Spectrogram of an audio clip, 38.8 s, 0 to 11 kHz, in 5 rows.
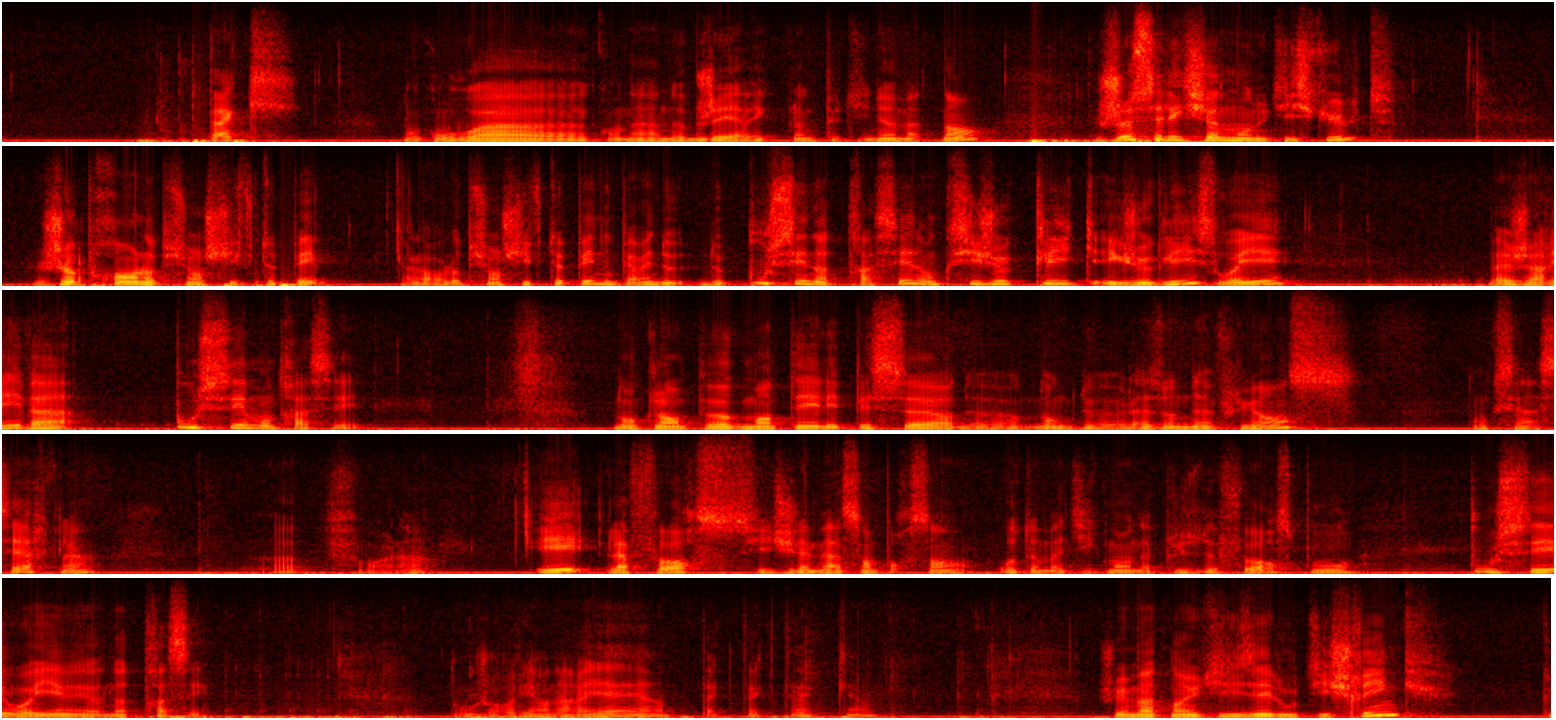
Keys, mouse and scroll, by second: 1.1 ctrl+alt+c, 1.6 ctrl+alt+click, 5.7 shift+F2, 6.4 click, 8.9 shift+p, 13.0-14.4 drag, 14.7 click, 15.8 click, 16.8 click, 17.7 click, 18.0 click, 19.3 click, 22.2 click, 24.4 click, 25.5 click, 26.9 click, 28.1-29.3 drag, 29.5 click, 30.4 click, 31.1 click, 31.5 click, 32.1 ctrl+z, 35.4 ctrl+f.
